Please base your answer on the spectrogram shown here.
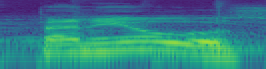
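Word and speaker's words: paniolo: Paneolos is the way Españoles came to be pronounced in the islands.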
